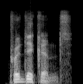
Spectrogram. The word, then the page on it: predikant: British English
